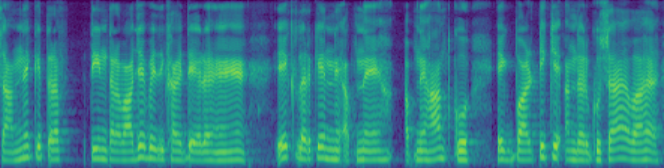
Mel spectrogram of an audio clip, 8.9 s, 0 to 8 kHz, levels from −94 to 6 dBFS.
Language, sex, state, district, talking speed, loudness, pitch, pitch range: Hindi, male, Jharkhand, Garhwa, 160 wpm, -15 LUFS, 160 Hz, 155-175 Hz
